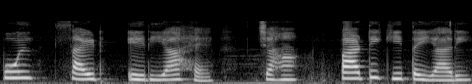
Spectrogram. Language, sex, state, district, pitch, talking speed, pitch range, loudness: Hindi, female, Chhattisgarh, Raipur, 235 Hz, 100 wpm, 215-275 Hz, -16 LUFS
